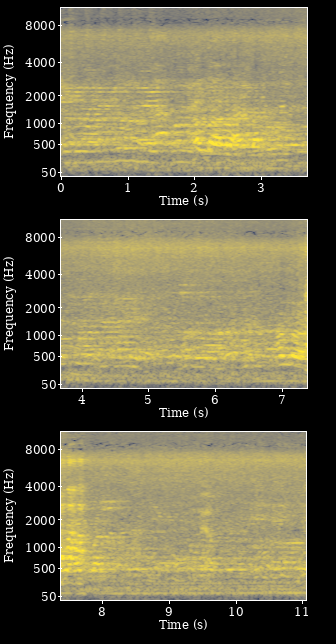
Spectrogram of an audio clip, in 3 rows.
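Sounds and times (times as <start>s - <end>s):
chanted prayer over loudspeaker: 0.0s - 11.0s.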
